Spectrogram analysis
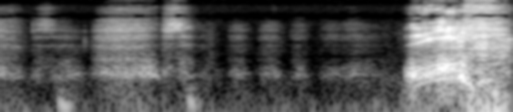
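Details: Sneezing after golf: sharp catching in-breaths, then one loud explosive sneeze at the end; the sneezer complains about their nose afterwards.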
